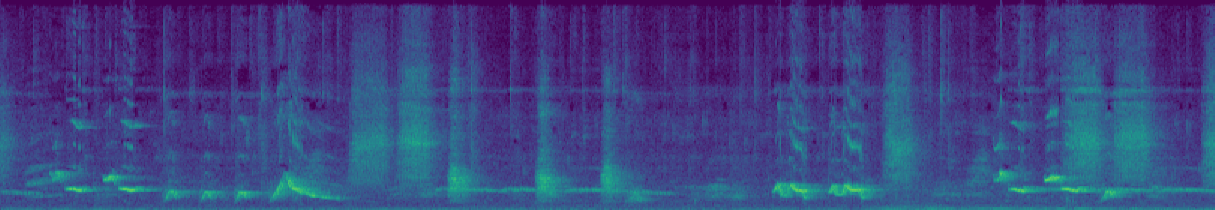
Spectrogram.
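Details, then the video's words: Chinese hwamei song used to provoke other birds: loud varied whistled phrases with sharp rising sweeps and slurred notes, broken by short pauses, against a faint low hum. "OCEHAN Poksay Hongkong Gacor Efektif Bikin Burung Kesayangan Bos q Ikut Emosi + GACOR"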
